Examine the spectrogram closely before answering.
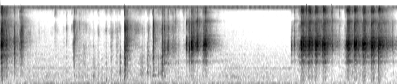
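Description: Small hard candies rattle and click inside a small glass bottle.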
